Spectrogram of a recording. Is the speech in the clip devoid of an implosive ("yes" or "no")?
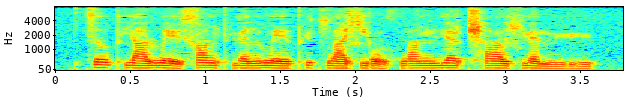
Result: yes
